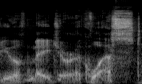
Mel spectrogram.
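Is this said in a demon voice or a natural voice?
demon. It is said in a put-on demon voice. The speaker calls it right.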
